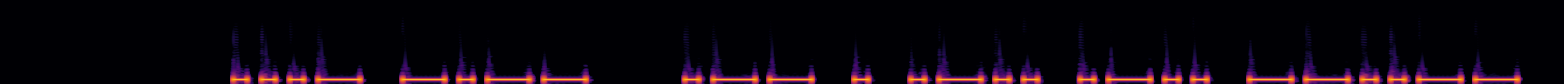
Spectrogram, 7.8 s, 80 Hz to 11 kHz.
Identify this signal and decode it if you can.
Morse code, heard as a keyed tone, about 17 wpm, 700 Hz. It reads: VY WELL,
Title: Sentences from Top 200 Words and Abbreviations 17wpm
